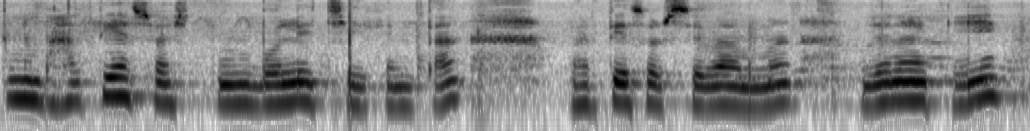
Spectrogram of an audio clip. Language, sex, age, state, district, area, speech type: Maithili, female, 18-30, Bihar, Madhepura, rural, spontaneous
